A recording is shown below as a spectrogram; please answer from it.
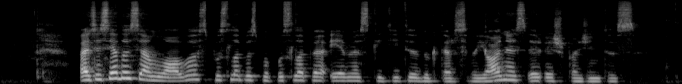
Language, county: Lithuanian, Vilnius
